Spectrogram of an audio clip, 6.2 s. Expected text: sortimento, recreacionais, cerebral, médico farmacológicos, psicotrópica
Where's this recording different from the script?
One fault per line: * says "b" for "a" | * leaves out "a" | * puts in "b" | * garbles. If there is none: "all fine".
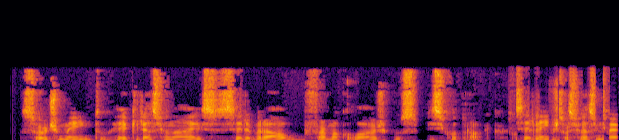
* leaves out "médico"
* garbles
